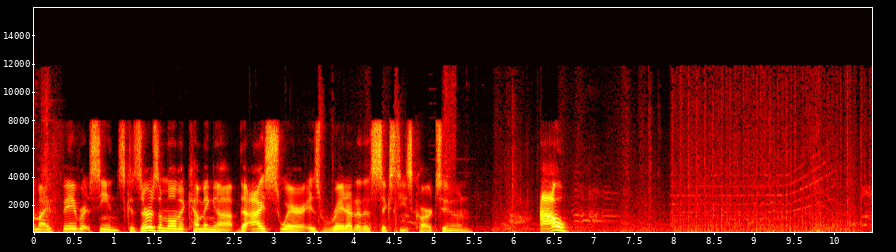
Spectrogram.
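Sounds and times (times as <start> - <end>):
speech: 0.0 - 5.6, 6.3 - 6.8
rapid gunfire in a film scene: 7.9 - 10.4.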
